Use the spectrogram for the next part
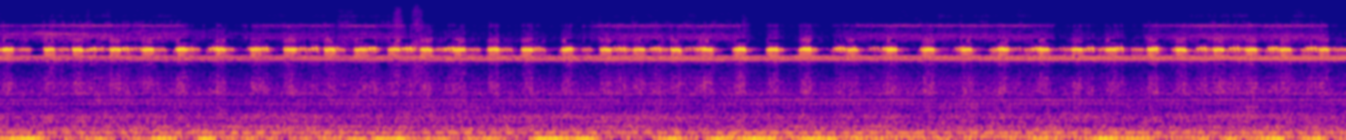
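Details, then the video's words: Continuous high, ringing pulsed chirps from grass insects, a fast regular beat near three per second, with steady low background hum and no other clear sounds. "풀벌레 소리"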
